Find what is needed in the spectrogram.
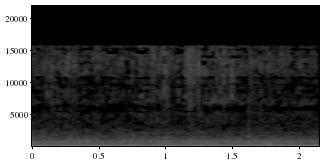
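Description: Quiet room tone with a steady low hum and no distinct sound.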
